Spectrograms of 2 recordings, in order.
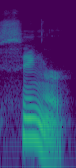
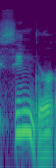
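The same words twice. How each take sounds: First: The ng is nasal with no hard g. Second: A hard g follows the ng sound. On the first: The speaker calls it right. "I say singer. The sound is in your nose" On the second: The speaker calls it wrong. "I cannot pronounce the g, g, the hard G sound here. I cannot say singer"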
